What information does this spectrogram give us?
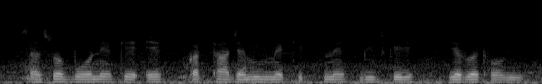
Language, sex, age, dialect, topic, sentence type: Magahi, male, 18-24, Western, agriculture, question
